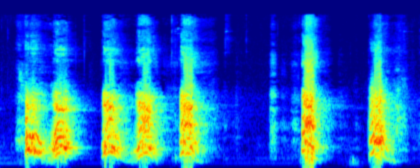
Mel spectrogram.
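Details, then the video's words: Swiss Mountain Dog puppy named Bower in one of his wild "bad dog runs": six loud, harsh barks in about four seconds, spaced unevenly in pairs and singles, with a faint short yip between them. "Swiss Mountain Dog Epic bad dog run"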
